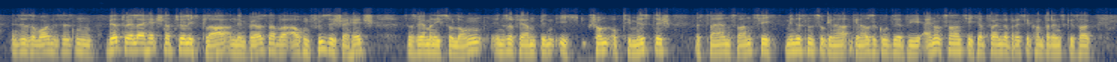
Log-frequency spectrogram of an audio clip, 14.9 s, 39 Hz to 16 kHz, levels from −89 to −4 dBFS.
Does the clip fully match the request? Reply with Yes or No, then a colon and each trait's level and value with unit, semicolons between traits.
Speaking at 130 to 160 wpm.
No: fast, 190 wpm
